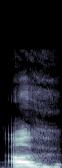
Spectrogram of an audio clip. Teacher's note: இந்த ஹக்கு வந்து என்ன பண்ணணும்? ஹம்ஸ் பண்ணணும்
